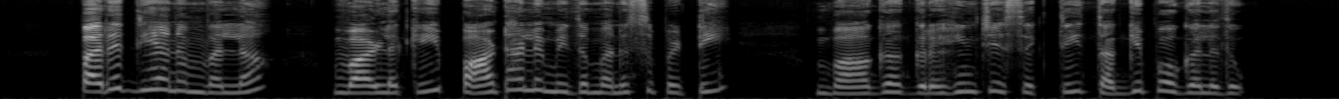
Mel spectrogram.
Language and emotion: Telugu, fearful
